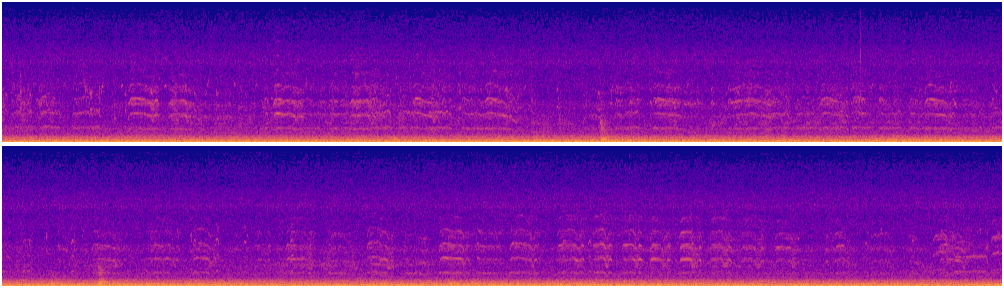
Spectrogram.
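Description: Small birds chirping in a continuous stream of short, repeated high notes, over a louder steady low rushing noise. Two faint clicks stand out about a third and about halfway through.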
